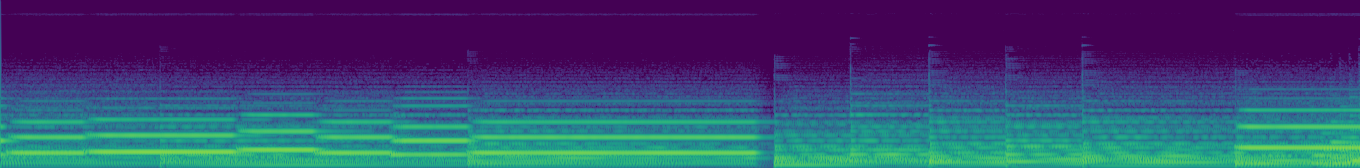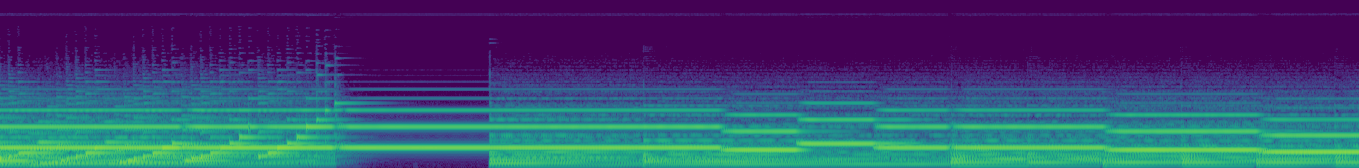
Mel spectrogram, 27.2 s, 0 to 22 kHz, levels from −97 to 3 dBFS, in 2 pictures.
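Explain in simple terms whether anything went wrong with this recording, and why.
Nothing went wrong here.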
